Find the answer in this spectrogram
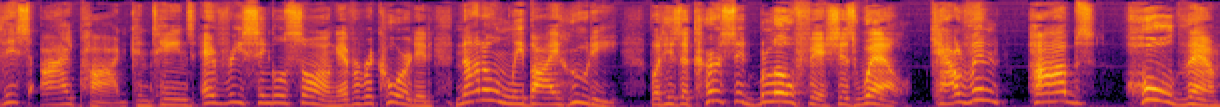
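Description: Against a quiet background, a man puts on a cartoonish character voice, high-pitched with very wide pitch swings and a fairly slow pace. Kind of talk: comic overacting. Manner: theatrical, gloating, aggrieved.

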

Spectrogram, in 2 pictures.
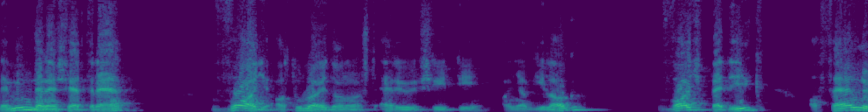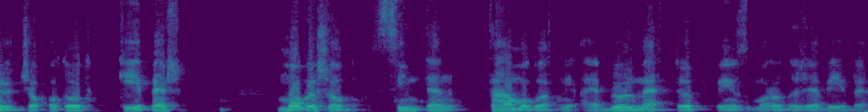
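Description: The voice moves very slowly while its pitch swings very widely. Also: man, medium pitch for a man. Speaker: football podcast co-host, banking professional. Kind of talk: explanatory discussion. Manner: halting, many filler sounds.

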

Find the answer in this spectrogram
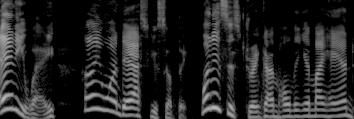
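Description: Someone does a put-on character voice at a middle pitch and a fairly quick pace, on a very clean recording with a silent background. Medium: comedy sketch. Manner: upbeat, breezy.

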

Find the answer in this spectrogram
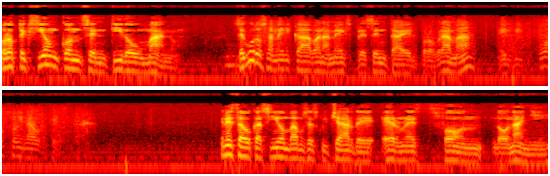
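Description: A man's fairly low, fairly slow voice with very wide pitch swings, big swings in loudness and long, frequent pauses over light background noise. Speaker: radio announcer. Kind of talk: radio announcer continuity, classical music program. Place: studio. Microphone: old recording.

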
